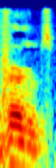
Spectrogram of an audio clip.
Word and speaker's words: Worms: But it's spelled with a V, Worms. But anyway, that's right.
